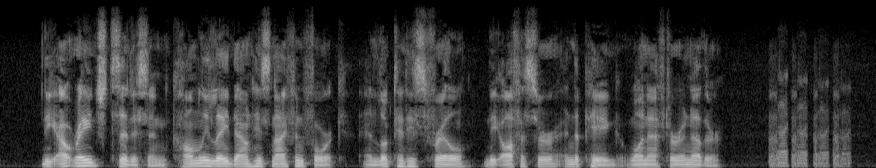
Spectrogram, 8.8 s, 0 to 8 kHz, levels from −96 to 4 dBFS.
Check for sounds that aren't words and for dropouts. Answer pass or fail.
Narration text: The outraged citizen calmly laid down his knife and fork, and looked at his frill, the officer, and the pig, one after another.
fail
